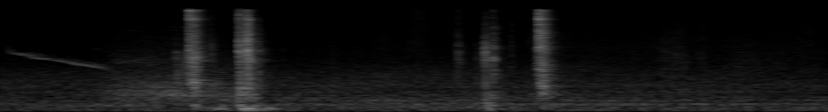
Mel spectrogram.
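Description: Storage drawer and hinged hatch door in a boat's fiberglass console being worked: a short falling squeak as it opens, then a sharp knock and a double knock about a second in, and two lighter clicks a little later.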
